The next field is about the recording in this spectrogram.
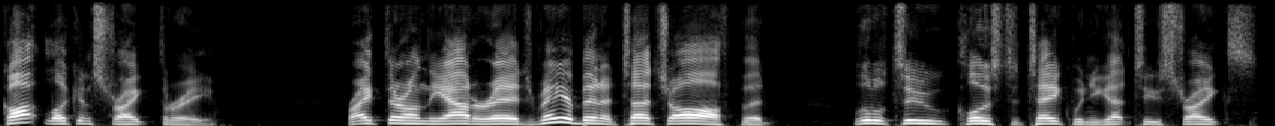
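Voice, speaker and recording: A man's voice: fairly high pitch, unhurried, a bit bright, smooth, no room sound, studio quality. A man calling live baseball play-by-play for radio in clipped, punchy phrases. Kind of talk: live radio sports commentary.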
